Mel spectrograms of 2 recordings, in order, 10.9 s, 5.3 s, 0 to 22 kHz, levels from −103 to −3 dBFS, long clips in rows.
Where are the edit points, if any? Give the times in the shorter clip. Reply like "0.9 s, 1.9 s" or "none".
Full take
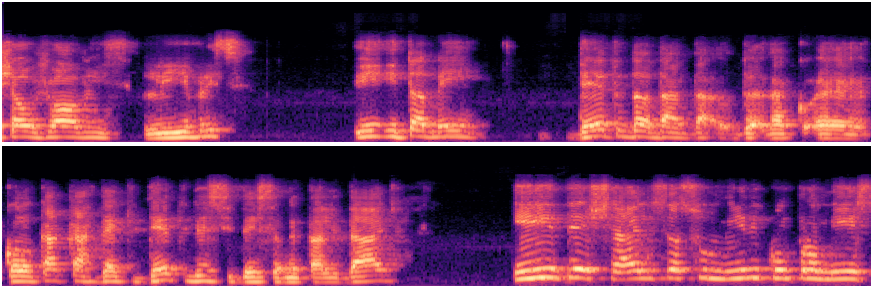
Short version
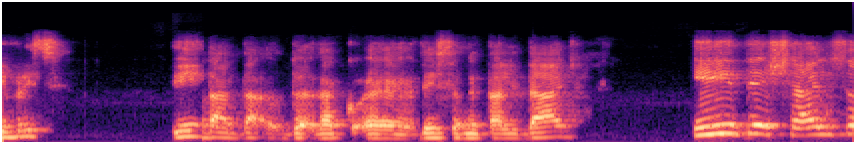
1.3 s, 2.6 s

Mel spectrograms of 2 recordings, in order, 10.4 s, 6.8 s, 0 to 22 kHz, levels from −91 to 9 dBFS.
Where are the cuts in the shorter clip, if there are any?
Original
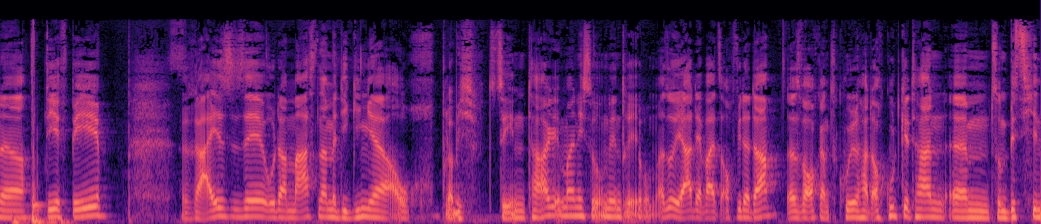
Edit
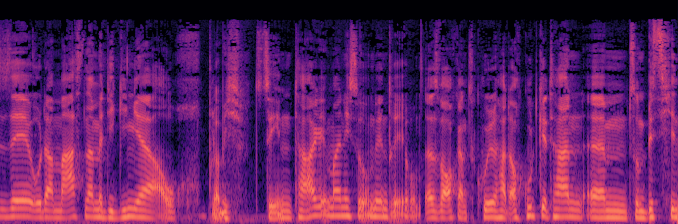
4.2 s

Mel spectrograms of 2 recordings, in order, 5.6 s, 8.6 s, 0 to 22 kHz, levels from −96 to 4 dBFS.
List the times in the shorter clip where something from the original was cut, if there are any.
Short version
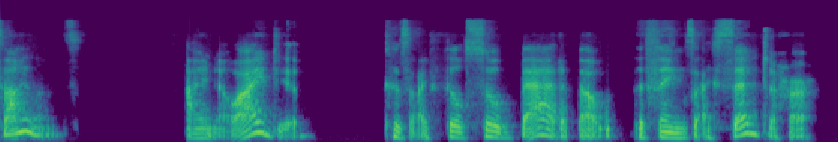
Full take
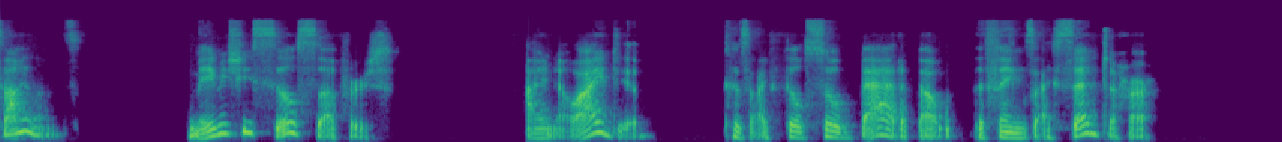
1.1 s

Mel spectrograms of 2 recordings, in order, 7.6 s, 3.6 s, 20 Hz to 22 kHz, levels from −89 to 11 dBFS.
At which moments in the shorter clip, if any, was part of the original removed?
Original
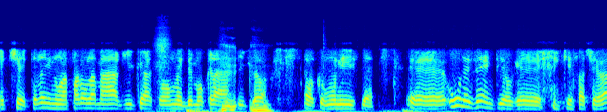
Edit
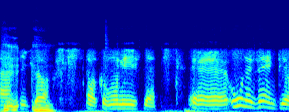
none

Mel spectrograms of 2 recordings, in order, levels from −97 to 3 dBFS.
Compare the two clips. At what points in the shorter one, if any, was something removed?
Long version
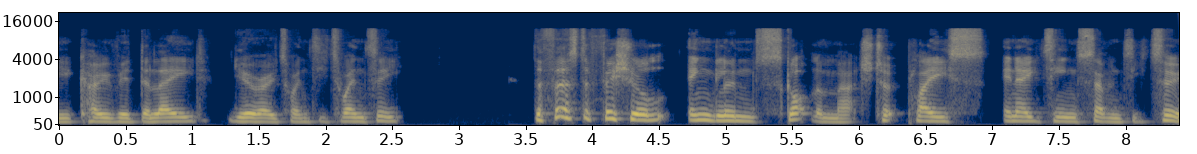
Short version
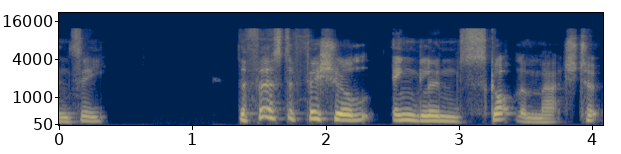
none

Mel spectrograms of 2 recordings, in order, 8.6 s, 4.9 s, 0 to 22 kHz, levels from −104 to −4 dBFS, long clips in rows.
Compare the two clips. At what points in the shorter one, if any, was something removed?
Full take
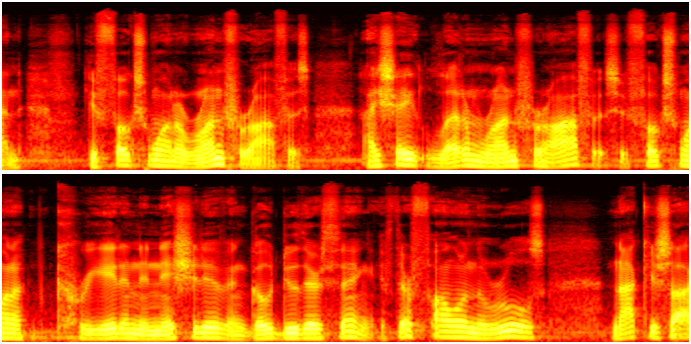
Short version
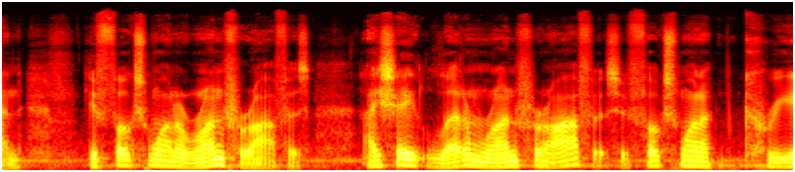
none

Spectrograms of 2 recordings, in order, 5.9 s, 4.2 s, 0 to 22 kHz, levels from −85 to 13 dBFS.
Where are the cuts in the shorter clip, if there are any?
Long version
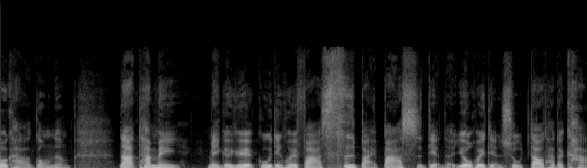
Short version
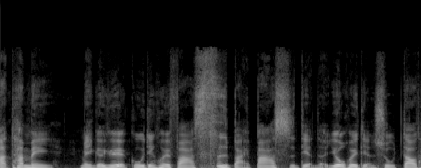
none

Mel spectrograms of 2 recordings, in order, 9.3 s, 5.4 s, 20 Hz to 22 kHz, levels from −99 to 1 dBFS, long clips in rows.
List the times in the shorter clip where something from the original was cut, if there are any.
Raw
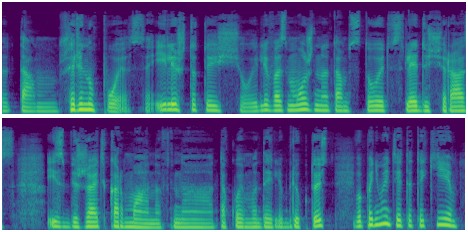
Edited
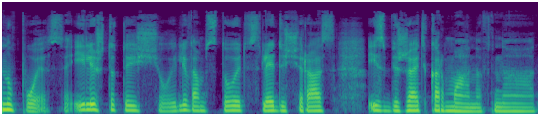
1.9 s

